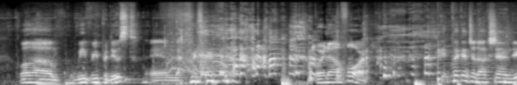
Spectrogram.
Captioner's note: all laughing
